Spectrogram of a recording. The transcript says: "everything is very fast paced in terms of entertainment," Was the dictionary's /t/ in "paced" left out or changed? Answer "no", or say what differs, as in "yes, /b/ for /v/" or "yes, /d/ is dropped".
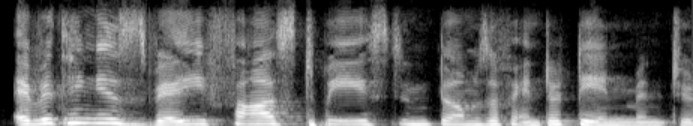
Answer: no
